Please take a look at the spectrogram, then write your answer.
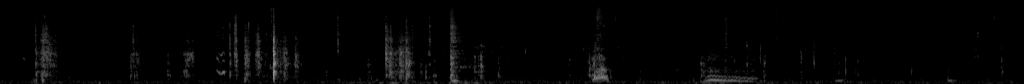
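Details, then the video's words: Belgian Malinois puppies, five weeks old, from a kennel litter of eleven (five males, six females) born 18 June 2015, waiting to rejoin their mother for a midday feed; a brief descending whine stands out amid scattered clicks, scuffling and patter. "chiots malinois 5 semaines"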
